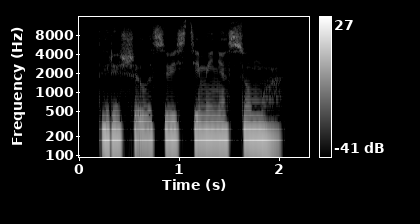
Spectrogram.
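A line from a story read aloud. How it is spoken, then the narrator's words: Aroused moan. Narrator (Russian): простонал он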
